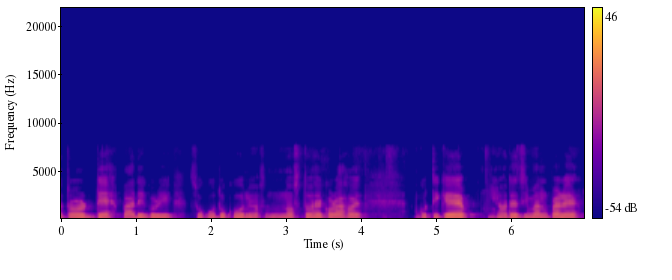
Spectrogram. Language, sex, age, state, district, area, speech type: Assamese, male, 18-30, Assam, Biswanath, rural, spontaneous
